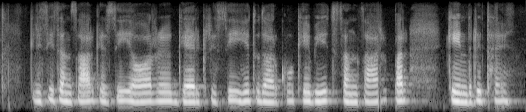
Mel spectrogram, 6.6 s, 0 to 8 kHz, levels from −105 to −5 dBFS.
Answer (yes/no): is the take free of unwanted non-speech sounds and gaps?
no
